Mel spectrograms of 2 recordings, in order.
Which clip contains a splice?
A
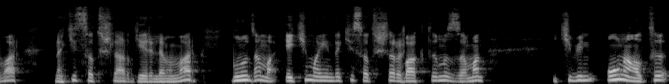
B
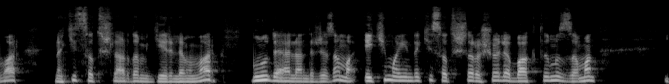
A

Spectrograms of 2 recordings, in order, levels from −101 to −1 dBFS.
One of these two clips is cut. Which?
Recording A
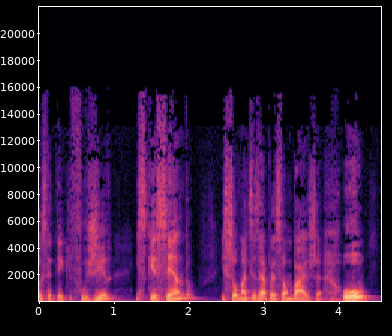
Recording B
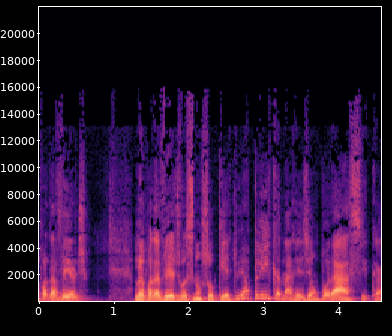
B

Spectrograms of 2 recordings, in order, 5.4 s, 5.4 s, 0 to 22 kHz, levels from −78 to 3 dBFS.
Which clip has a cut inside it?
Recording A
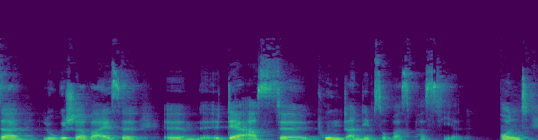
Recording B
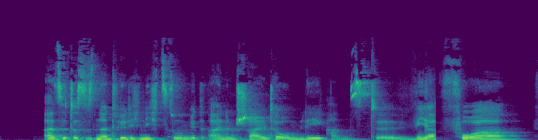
B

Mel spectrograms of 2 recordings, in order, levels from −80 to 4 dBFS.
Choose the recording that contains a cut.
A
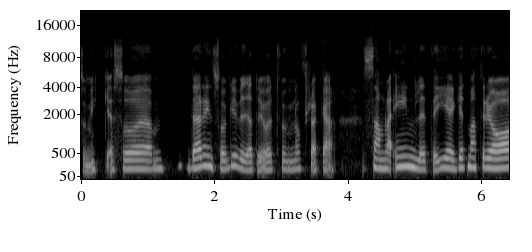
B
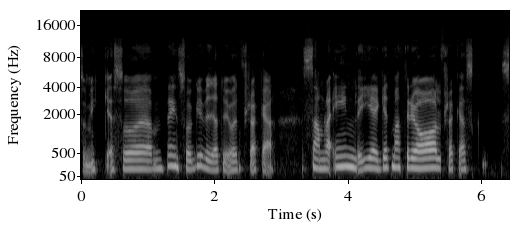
B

